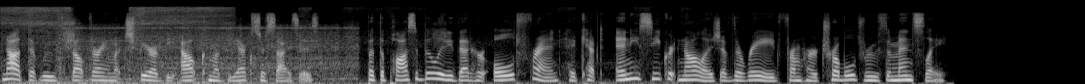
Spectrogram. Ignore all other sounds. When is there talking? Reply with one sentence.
You can hear the talking from 0.0 to 9.6 s.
